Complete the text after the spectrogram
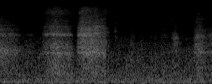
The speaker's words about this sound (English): Okay. Good. Just keep breathing.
